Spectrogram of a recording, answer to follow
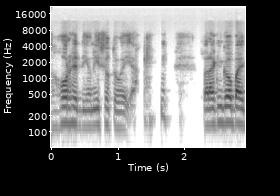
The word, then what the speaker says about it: Jorge Dionisio Tubella: So just so you know, my name in Spanish is pronounced Jorge Dionisio Tubella, but I can go by George Tubella.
